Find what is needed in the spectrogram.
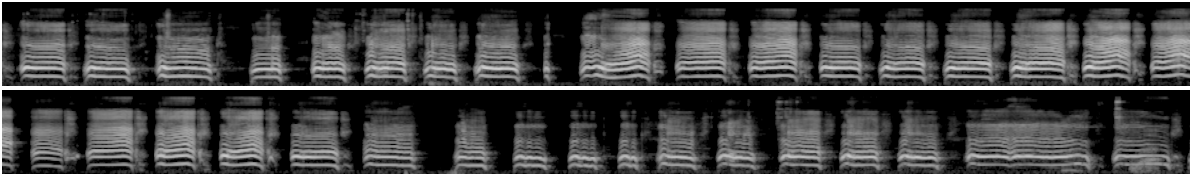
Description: Baby crying for Nipple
